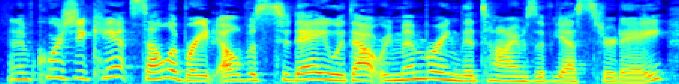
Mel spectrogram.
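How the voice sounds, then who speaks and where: A woman's voice: fairly high pitch, expressive, a little fast, a bit bright. A woman podcast host reading a scripted promotional announcement. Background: faint music.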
